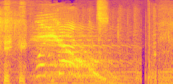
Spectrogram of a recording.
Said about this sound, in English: Oh! And the floor has started to move. Oh, it's the ceiling coming, smashing down on you. Watch out! The ceiling is falling down!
